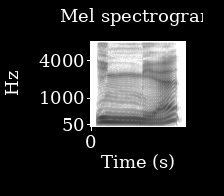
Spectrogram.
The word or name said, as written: 迎面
